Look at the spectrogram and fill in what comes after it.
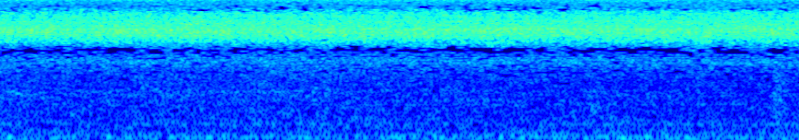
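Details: Cicadas of a Kyoto, Japan summer produce a constant, piercing buzz that neither rises nor falls.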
